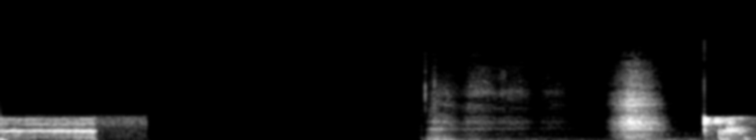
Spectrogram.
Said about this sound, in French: Euh... par je vais tousser.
